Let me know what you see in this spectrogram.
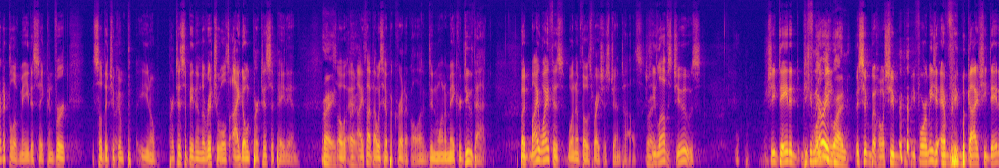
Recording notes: Part of a series of live tapings of The CJN's podcast Not That Kind of Rabbi. At the Prosserman JCC. As part of a series of live tapings of The CJN's podcast Not That Kind of Rabbi.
